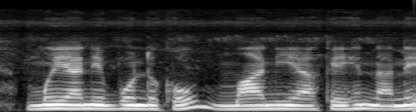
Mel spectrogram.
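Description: A man speaking into a microphone.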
